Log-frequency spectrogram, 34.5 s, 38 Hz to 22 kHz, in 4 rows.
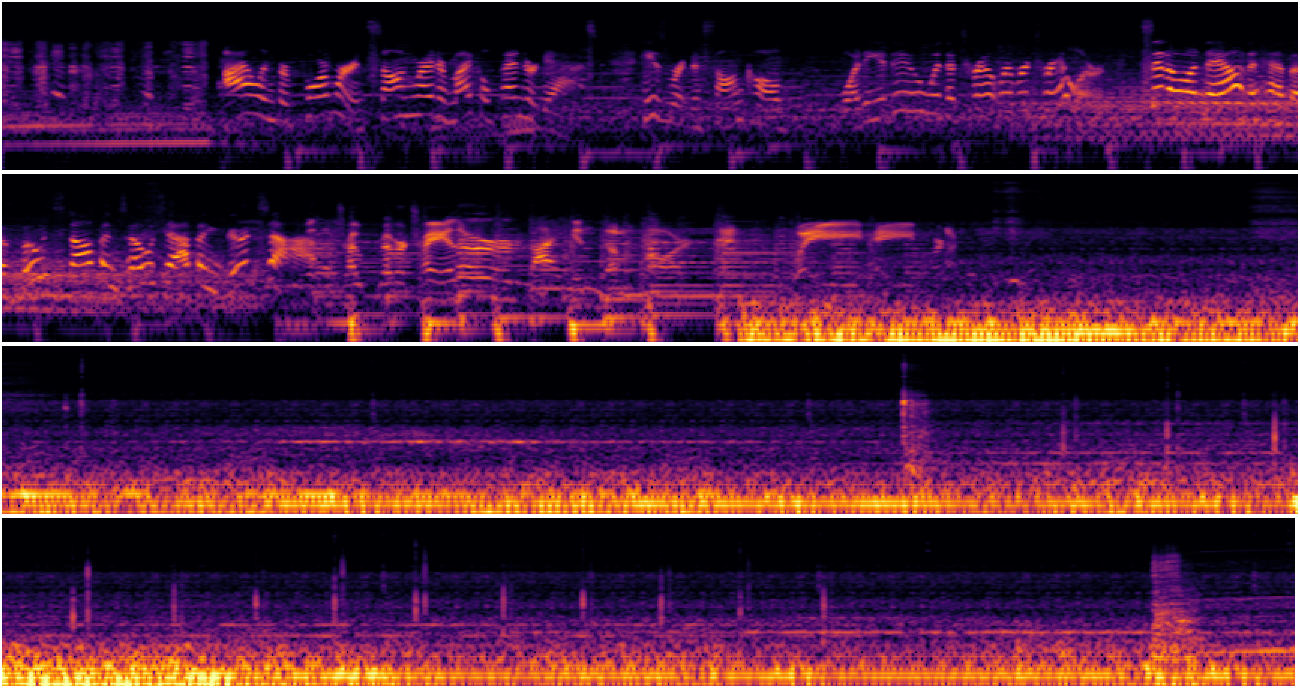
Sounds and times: Music: 1.4 - 15.9, 18.5 - 34.5.

